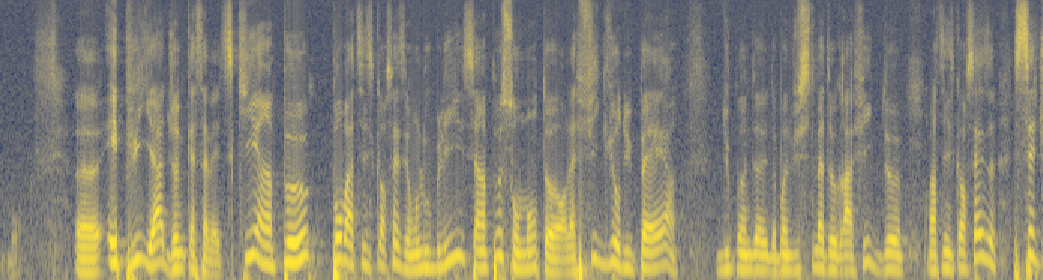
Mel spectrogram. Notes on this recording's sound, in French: suite à la projection du film le mercredi 6 janvier 2016 au Centre des arts d'Enghien-les-Bains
